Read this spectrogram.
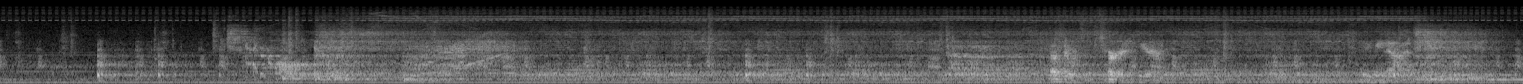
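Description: An arm cannon in a video game fires with a loud blast.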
